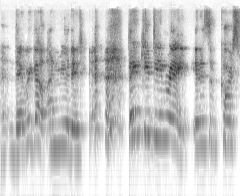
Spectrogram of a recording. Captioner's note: laughs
